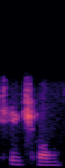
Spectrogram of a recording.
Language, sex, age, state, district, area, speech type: Kashmiri, male, 18-30, Jammu and Kashmir, Shopian, rural, conversation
